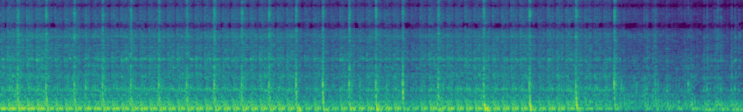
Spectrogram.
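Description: Engine idling with an uneven beat and scattered sharp stumbles breaking the rhythm; sounds like it could be misfiring, cause unclear.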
